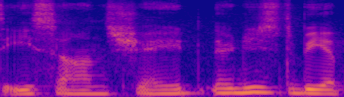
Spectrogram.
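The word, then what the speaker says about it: Ihsan's Shade: Of course, when I was a kid, I would call it Ishan Shade, but I think it's Isan's Shade.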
